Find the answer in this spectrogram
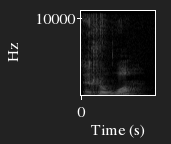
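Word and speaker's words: ρ: Det där uttalas rå.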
